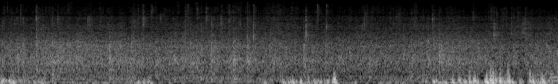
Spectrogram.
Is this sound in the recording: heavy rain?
yes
